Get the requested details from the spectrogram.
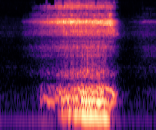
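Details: French bulldog in deep, relaxed sleep snoring: one long, deep, rumbling snore on breathing in, about a second long.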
